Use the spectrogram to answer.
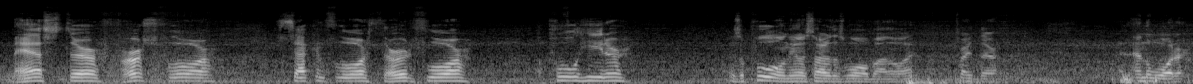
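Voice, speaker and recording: A man's voice: a little high, steady tone, unhurried, long pauses. A man in his forties, an HVAC technician, chatting casually to viewers while working on a service call. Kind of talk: first-person service call vlog. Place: outdoors beside AC units at a large house. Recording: background AC and outdoor noise.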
